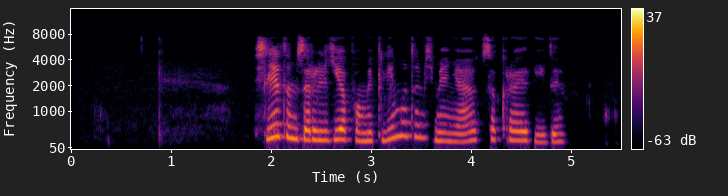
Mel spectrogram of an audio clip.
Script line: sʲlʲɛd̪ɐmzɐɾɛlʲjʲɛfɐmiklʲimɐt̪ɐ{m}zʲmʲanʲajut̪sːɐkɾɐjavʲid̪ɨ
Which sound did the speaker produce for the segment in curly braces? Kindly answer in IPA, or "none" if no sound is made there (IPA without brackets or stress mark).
m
